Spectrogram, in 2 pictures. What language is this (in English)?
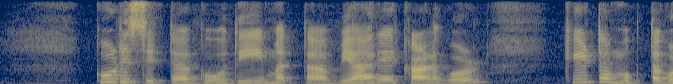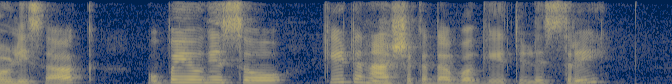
Kannada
